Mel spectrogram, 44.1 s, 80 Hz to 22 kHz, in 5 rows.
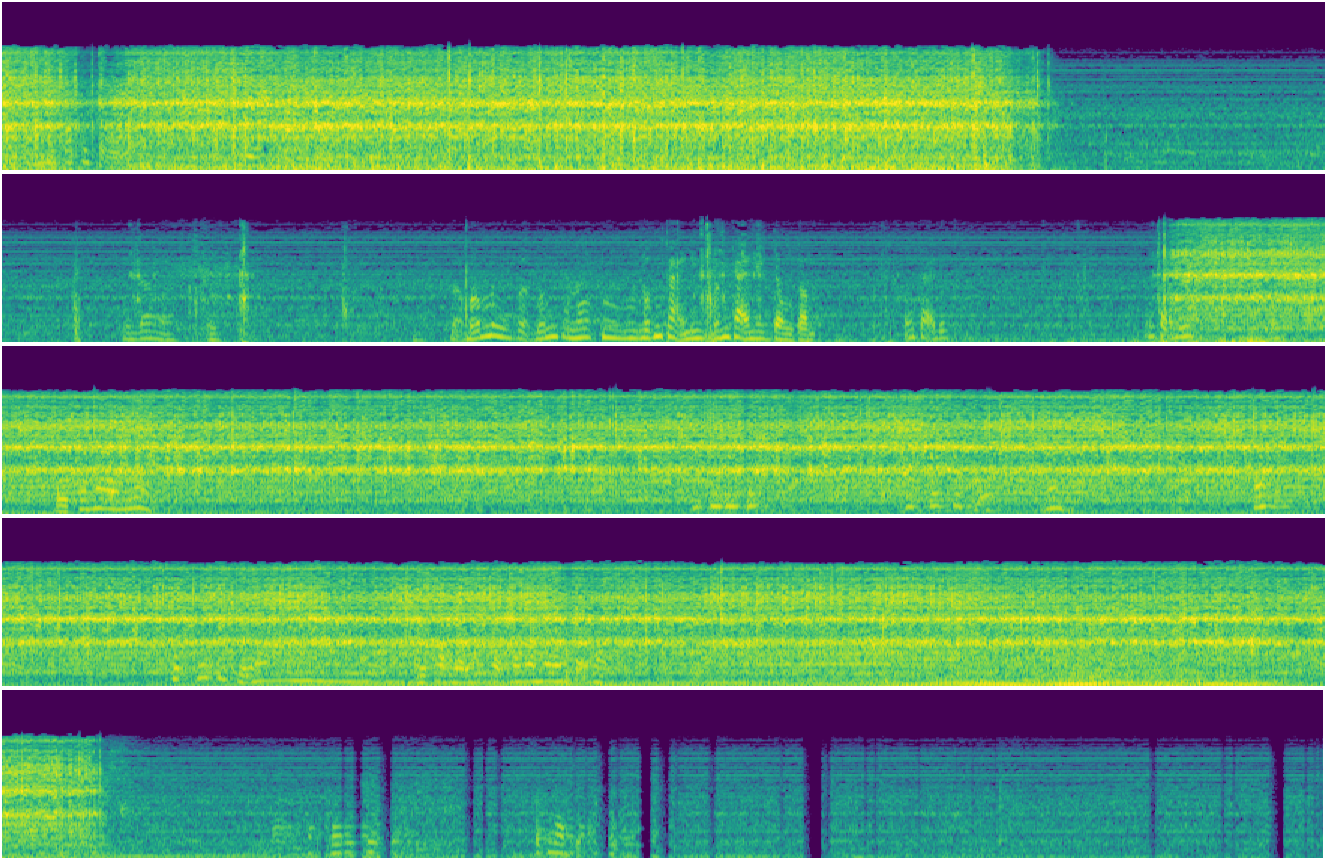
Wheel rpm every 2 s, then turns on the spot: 80, 120, 110, 50, 0, 0, 0, 0, 60, 110, 110, 120, 110, 110, 110, 110, 110, 100, 0, 0, 0, 0.
none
